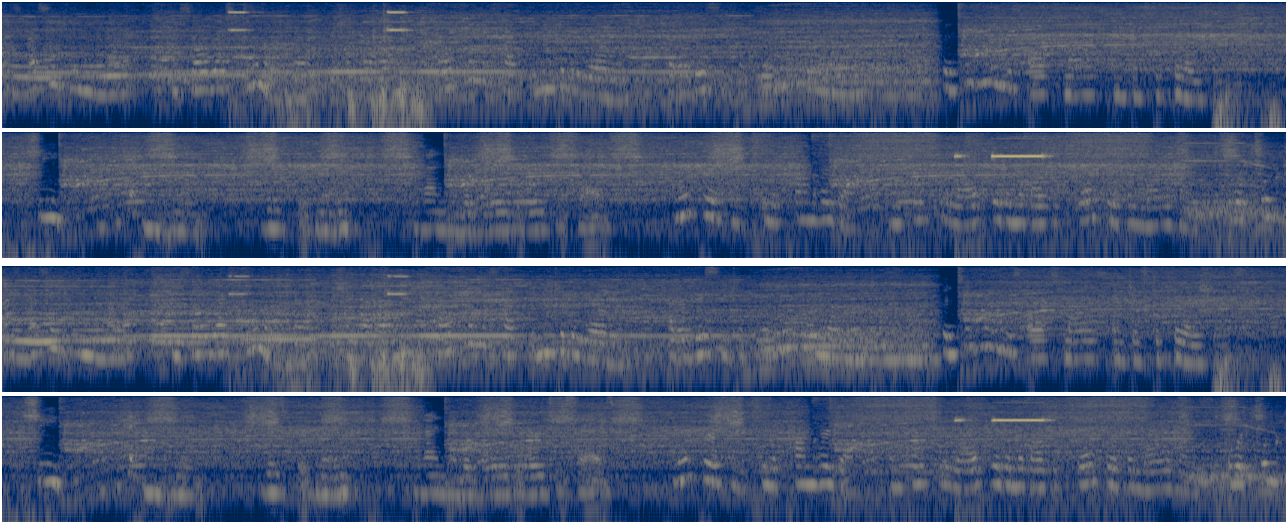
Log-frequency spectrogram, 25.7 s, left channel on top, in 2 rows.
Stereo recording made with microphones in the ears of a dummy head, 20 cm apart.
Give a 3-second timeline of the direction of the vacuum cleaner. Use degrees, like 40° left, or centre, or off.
50° right, 10° right, 20° left, 30° left, 30° left, 30° left, 30° left, 30° left, 30° left.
